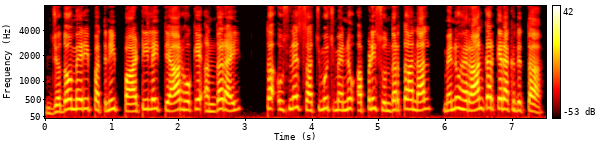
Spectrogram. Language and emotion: Punjabi, surprised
